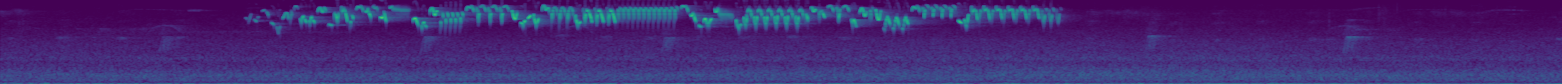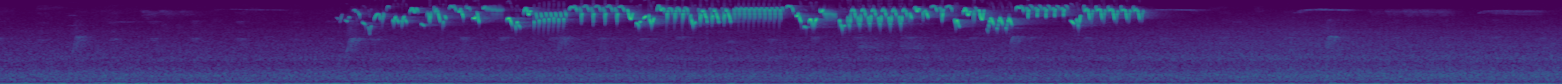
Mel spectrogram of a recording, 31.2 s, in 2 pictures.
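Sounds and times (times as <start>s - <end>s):
low steady hiss: 0.0s - 31.2s
bird singing trills: 2.5s - 10.6s, 19.0s - 27.2s.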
